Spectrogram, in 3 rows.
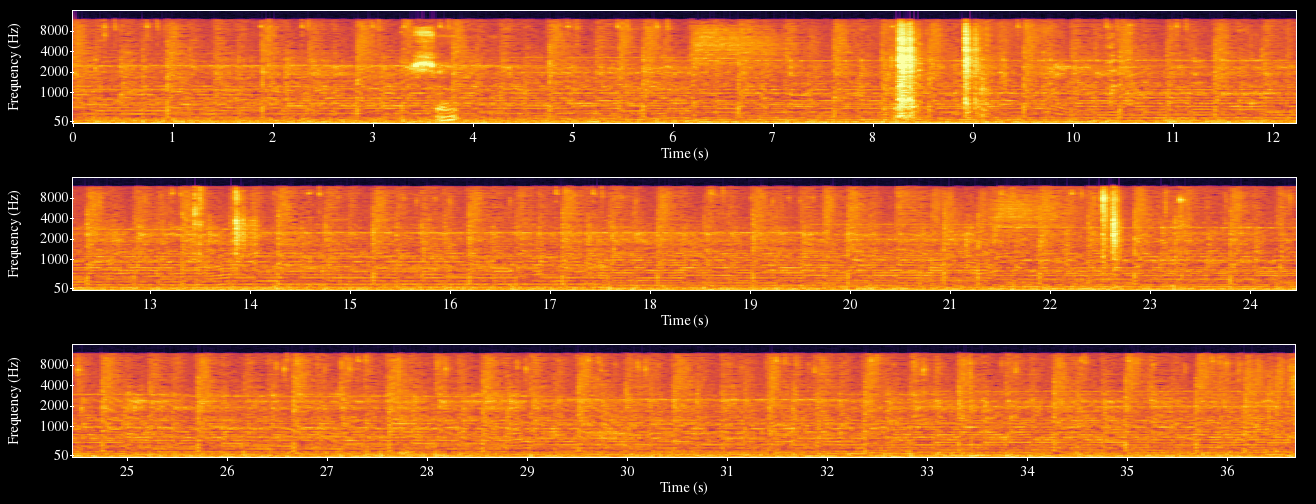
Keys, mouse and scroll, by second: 0.3-5.4 right drag, 1.0 g, 4.1 g, 5.4-7.5 right drag, 6.2 g, 8.5 middle click, 9.4 right click, 9.6 middle click, 10.2-13.0 right drag, 10.7-12.8 middle drag, 11.3 g, 14.2 g, 14.9-17.0 middle drag, 17.0-19.2 right drag, 17.7-21.6 middle drag, 18.0 g, 20.0 g, 21.9 Tab, 22.2 right click, 22.4-24.4 middle drag, 22.9 g, 26.9 middle click, 27.3-29.2 right drag, 27.5 g, 29.8 middle click, 31.5-34.2 right drag, 33.2 g, 33.9 middle click, 35.0-36.6 right drag, 35.2-36.6 middle drag.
